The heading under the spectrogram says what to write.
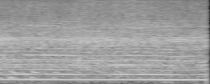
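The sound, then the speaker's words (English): A power drill whirs steadily and loudly for about two seconds, a continuous high motor whine with a buzzing hum beneath it and no pauses or talking. “That sounds like an oil drill. I swear this is how it sounded.”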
